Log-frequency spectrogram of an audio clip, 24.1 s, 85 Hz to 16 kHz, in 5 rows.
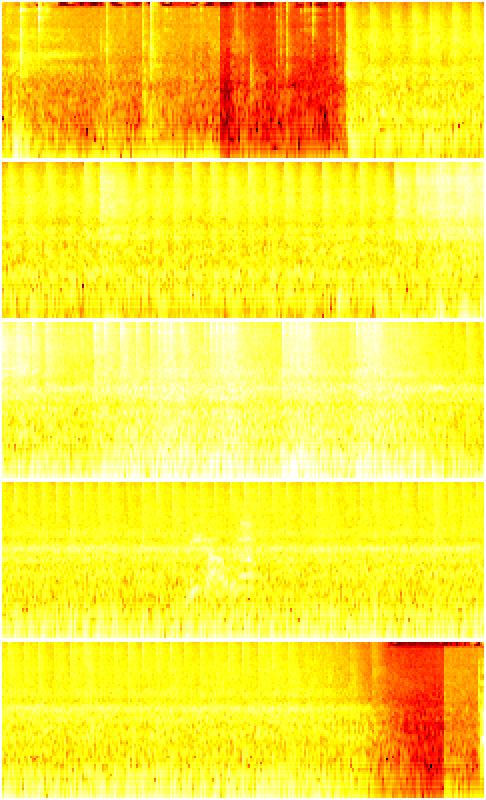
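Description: Cold first start of a 6-volt Karmann Ghia Type 34 engine: a few seconds of cranking, then it catches and runs at a steady, loud, rough note before cutting off near the end.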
